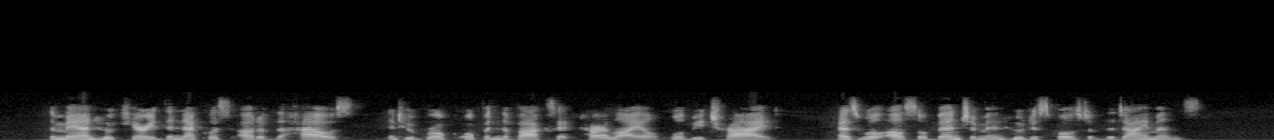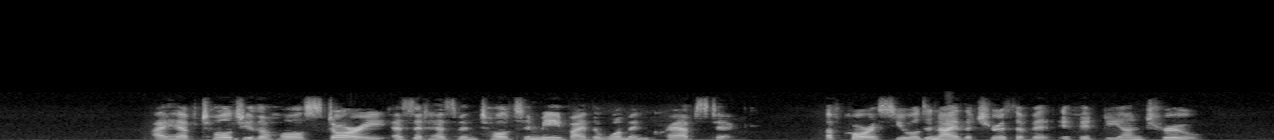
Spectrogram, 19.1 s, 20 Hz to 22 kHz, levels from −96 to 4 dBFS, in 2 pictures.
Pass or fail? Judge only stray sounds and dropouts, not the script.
pass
